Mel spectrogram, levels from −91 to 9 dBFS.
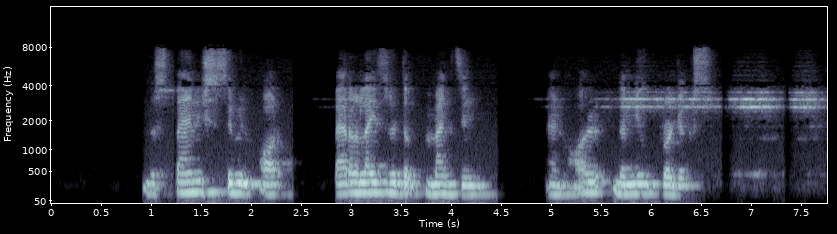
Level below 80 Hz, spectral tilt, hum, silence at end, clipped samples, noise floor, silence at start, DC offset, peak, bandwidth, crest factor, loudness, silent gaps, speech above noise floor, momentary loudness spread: -54 dBFS; -6 dB/octave; none; 0.05 s; under 0.1%; -86 dBFS; 0.9 s; under 0.1%; -2 dBFS; 8.2 kHz; 16 dB; -17 LUFS; none; 70 dB; 12 LU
